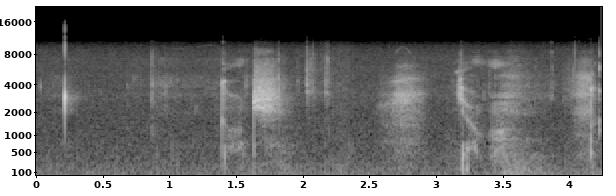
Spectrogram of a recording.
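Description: A single sharp computer mouse click on the Commit button, then soft breathy whisper-like sounds close to the microphone.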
